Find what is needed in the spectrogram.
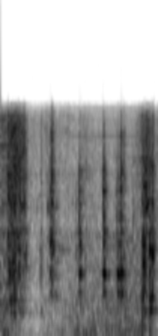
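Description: Volcano II collapsible metal camp stove being collapsed: a short scrape of metal on metal, then a series of sharp metallic clicks as the body is lifted and its legs fold, the loudest click near the end.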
